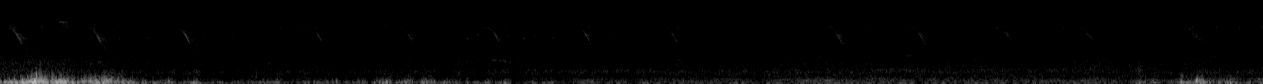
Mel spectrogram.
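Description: A bird calling: a short, high, falling note repeated steadily, a little faster than once a second. A low rumble on the microphone is loudest in the first second or two and returns near the end.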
